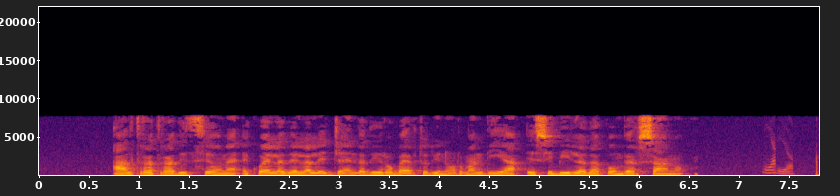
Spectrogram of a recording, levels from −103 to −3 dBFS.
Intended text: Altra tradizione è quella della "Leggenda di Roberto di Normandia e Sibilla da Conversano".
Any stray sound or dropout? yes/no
yes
